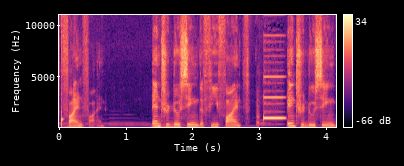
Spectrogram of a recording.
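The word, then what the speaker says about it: FIFINE: try and pronounce their company name it's apparently pronounced fine fine introducing the fif fine introducing the fine fine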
